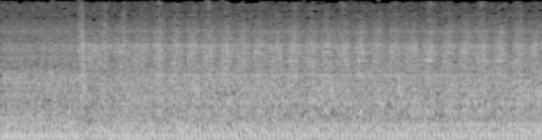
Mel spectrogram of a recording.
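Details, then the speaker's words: Diesel cranking with ether after battery connection was tightened, battery cable jumping from starter current: starter turns it over steadily at about four beats a second with no dragging; normal cranking. "Cranking better. It'll go. The battery cable is twerking because of the current going through it."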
